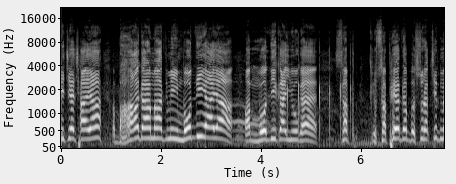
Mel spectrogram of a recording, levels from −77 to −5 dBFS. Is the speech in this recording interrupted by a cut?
no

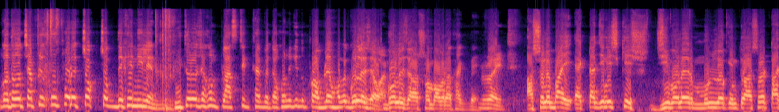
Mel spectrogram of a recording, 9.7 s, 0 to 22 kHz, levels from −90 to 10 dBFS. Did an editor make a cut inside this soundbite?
no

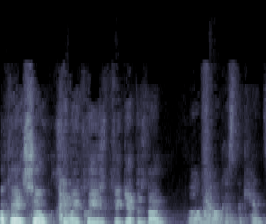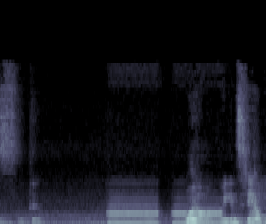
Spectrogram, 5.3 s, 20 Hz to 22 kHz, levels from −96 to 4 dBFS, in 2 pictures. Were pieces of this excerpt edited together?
no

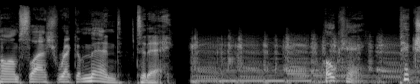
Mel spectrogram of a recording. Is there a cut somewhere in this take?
yes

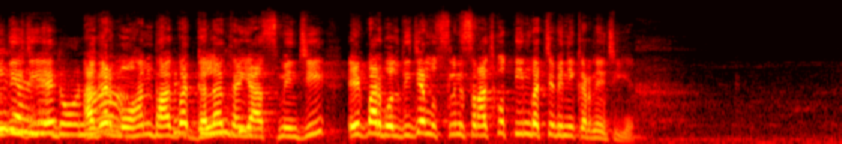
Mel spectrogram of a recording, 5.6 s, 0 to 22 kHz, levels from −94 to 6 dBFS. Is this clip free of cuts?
yes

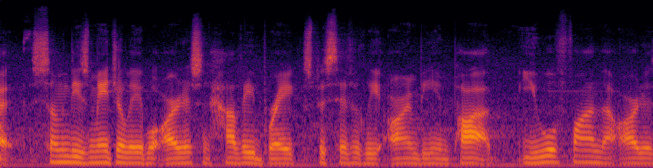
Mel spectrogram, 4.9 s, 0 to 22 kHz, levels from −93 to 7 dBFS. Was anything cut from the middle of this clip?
no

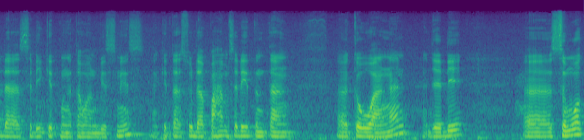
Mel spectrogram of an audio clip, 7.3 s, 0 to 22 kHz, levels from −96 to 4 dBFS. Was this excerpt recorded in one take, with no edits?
yes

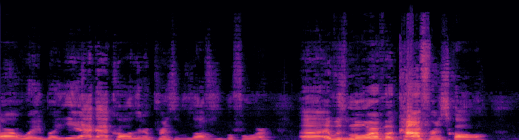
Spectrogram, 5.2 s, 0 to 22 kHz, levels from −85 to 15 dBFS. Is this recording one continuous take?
yes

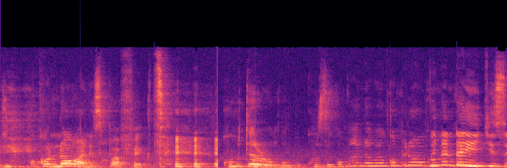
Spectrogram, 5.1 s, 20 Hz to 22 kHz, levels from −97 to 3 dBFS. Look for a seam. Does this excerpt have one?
yes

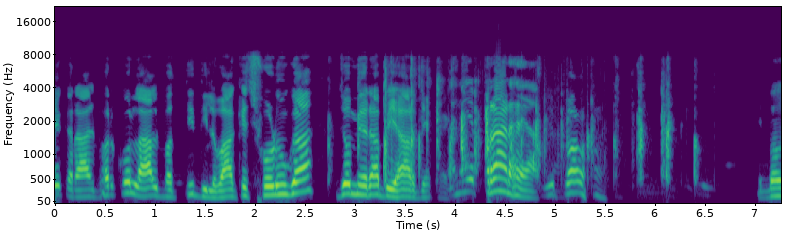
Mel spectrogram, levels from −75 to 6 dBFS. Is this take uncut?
yes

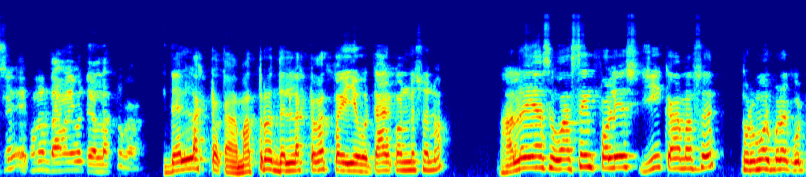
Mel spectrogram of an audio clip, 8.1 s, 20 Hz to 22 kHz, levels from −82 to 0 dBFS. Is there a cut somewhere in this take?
no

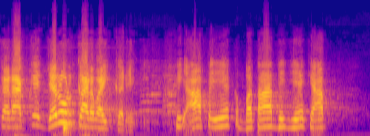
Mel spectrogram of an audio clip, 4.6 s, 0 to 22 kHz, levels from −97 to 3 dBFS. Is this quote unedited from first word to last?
no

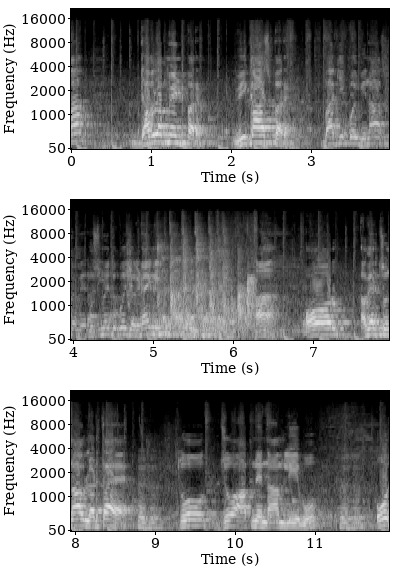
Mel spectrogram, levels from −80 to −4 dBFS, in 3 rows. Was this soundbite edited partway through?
yes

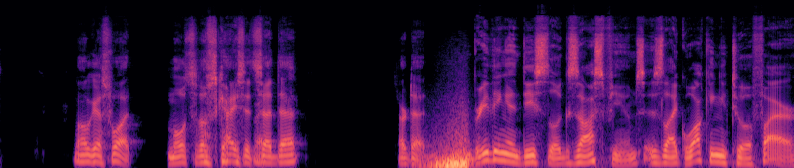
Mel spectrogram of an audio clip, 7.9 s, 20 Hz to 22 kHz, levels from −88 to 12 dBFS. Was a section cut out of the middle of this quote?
yes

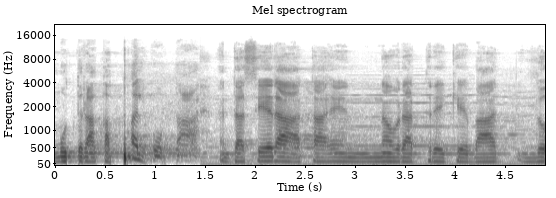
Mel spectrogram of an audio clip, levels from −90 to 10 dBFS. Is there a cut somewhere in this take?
yes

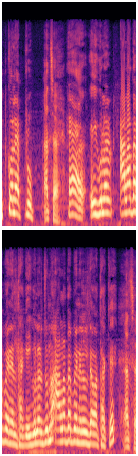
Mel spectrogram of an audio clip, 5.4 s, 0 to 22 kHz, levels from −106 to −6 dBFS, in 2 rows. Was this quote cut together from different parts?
no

